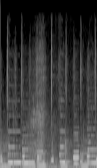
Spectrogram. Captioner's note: slurp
